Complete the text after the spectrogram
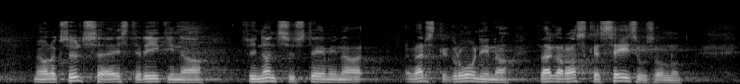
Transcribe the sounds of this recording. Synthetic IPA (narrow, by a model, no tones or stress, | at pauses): meo̞le̞ksylt̪se̞eːsʲt̪iɾiːɡ̥inɑ | finɑnʲsyst̪e̞ːminɑ | værskekro̞ːnʲinɑvæɡ̥ɑɾɑske̞sːe̞jsuso̞lnud̪̥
